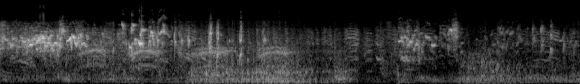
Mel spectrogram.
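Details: A feeding budgie flock: loud scratchy chatter and squawky chirps at first, fading into softer, scattered twitters and ticks.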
